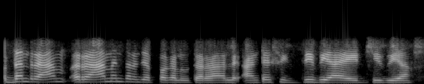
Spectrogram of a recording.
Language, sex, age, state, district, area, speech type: Telugu, female, 30-45, Andhra Pradesh, Visakhapatnam, urban, conversation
